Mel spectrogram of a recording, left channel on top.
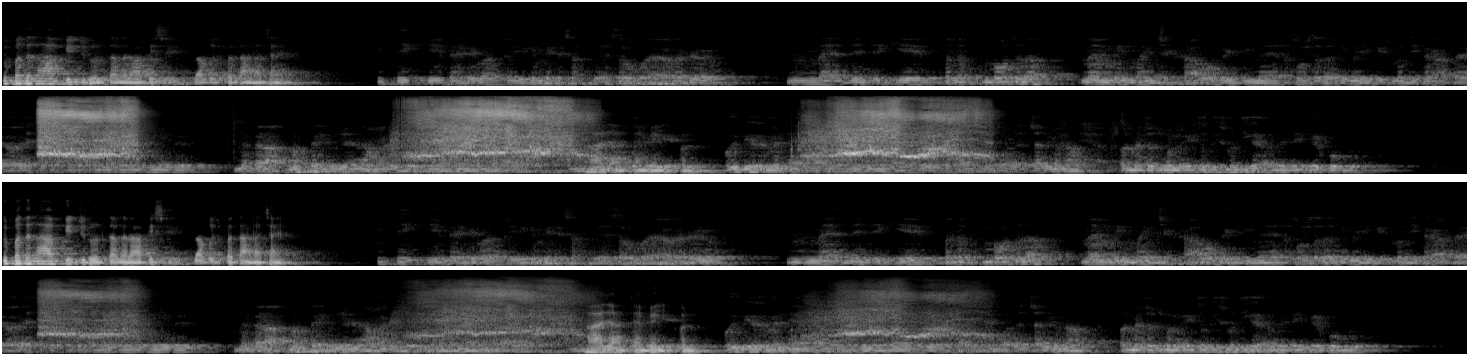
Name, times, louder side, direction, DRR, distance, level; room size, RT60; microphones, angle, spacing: voice 1, 0.0-1.6 1.9-2.9 20.5-21.6, right 3 dB, 50° right, 7 dB, 0.5 m, -24 dB
voice 2, 1.4-1.8 3.8-7.1 7.8-10.4 10.8-16.5 17.0-21.4 21.9-25.5 25.8-28.2, equal, 15° right, -6 dB, 1.8 m, -33 dB
sound 1, 15.0-16.1 18.5-20.7 22.5-24.6, left 11 dB, 45° left, 0.4 m, -23 dB
9.6 x 3.6 x 6.2 m, 1.0 s
head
